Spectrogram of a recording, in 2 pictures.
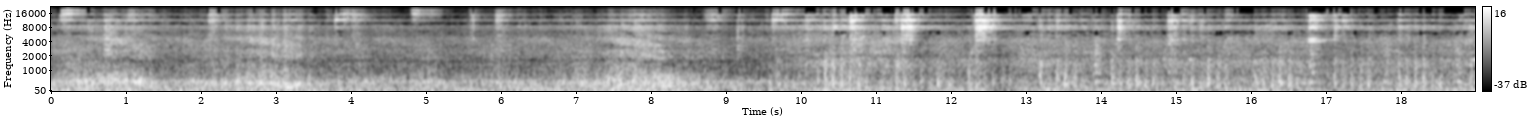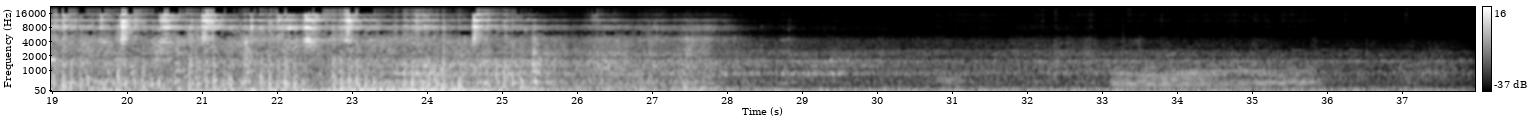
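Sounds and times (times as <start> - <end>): wheels clacking over rail joints: 0.0 - 27.7
train wheels rumbling on rail: 0.0 - 37.9.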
